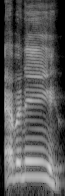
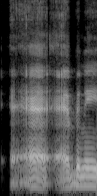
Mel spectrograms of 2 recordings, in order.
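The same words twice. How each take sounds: First: Ebony called out high and loud; high excited call of the name. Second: Said in the usual way. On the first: Shown as a demonstration. Streamer calls out a chat name, high and loud. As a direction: shout Ebony up high, bright and sudden. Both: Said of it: "you didn't do it quite right there".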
